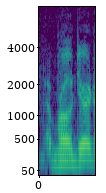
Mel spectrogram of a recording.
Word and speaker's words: Brodeur: I mean, Brodeur don't rhyme with loser.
